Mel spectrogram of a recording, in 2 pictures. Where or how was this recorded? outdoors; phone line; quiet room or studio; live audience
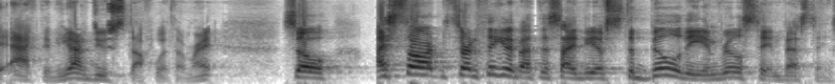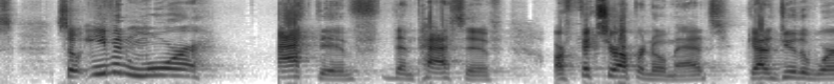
live audience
